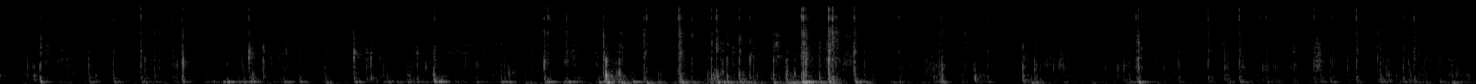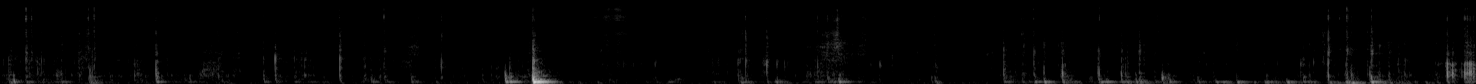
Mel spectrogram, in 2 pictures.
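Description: Handling noise of a thick paper planner being worked into a clear plastic cover on a desk: scattered small taps, clicks and rustles. There is one loud thump about twenty seconds in.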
